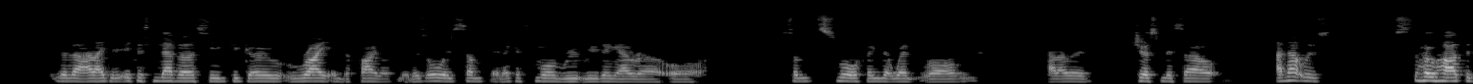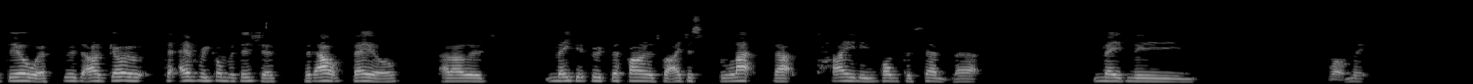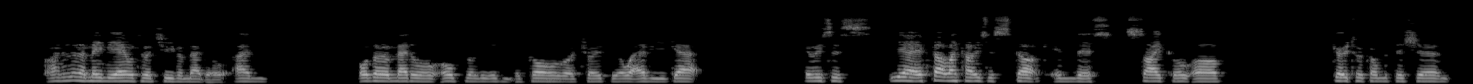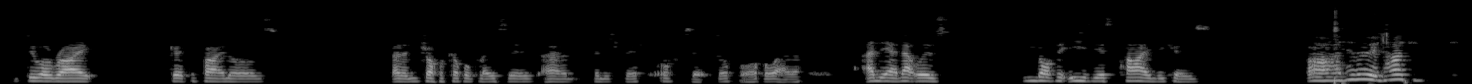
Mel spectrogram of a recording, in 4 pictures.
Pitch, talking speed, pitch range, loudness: 150 Hz, 160 wpm, 140-160 Hz, -31 LUFS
